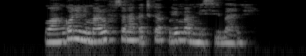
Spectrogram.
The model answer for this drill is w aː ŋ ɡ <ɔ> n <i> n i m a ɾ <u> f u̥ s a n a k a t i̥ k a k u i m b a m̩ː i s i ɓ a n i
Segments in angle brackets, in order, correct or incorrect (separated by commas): correct, correct, correct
